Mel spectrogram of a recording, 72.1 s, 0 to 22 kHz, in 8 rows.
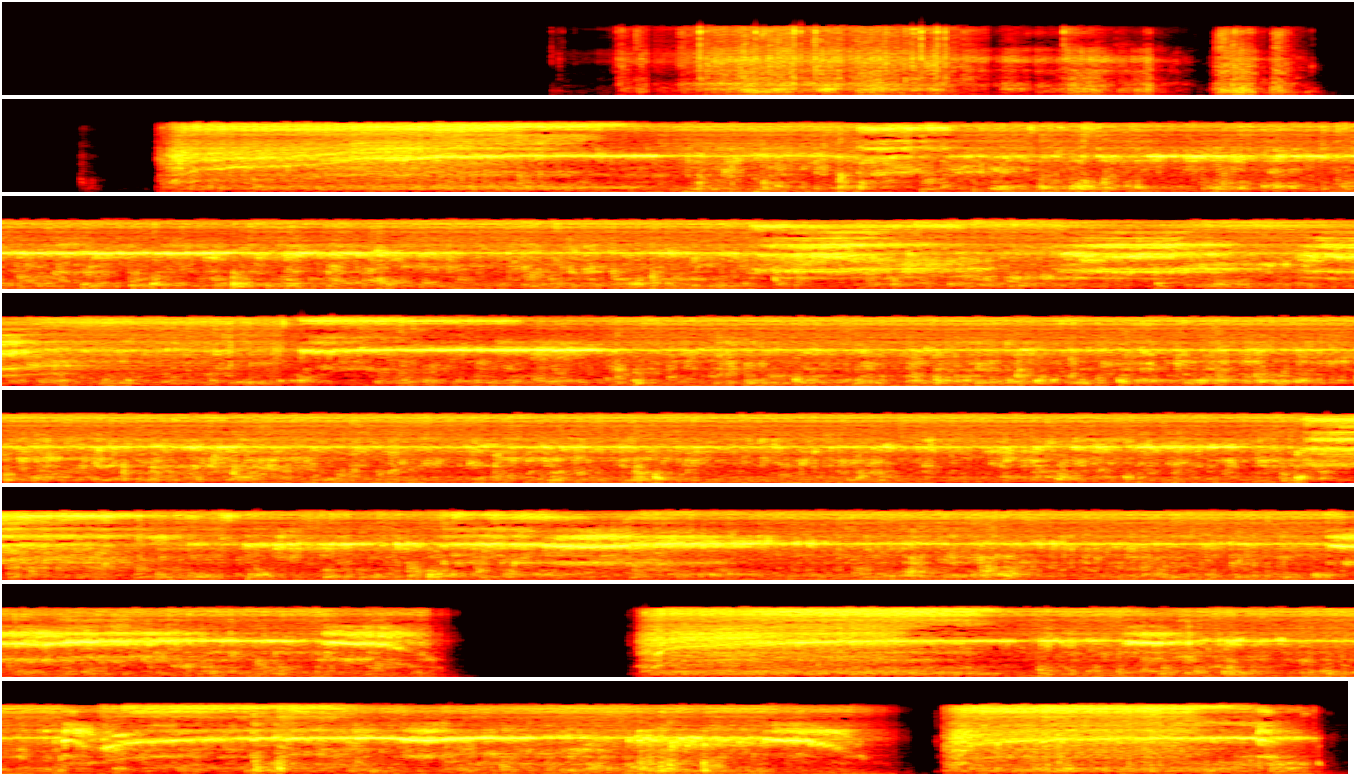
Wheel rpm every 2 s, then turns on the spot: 0, 0, 10, 20, 20, 180, 230, 230, 230, 230, 230, 230, 220, 230, 230, 230, 230, 230, 230, 230, 230, 230, 230, 230, 230, 230, 230, 220, 60, 180, 230, 220, 220, 210, 110, 130.
4-8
